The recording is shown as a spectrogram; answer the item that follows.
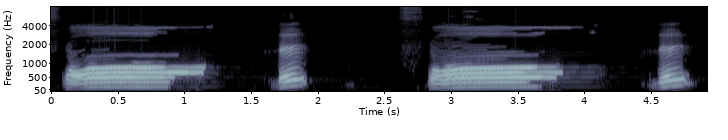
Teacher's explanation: صاد جو ہے موٹا ہے، سین کی نسبت سیٹی کم ہے، یہ دیکھیں سین میں سیٹی ہے بریک ہے، صاد میں سیٹی سین سے کم ہے، صاد موٹا ہے۔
